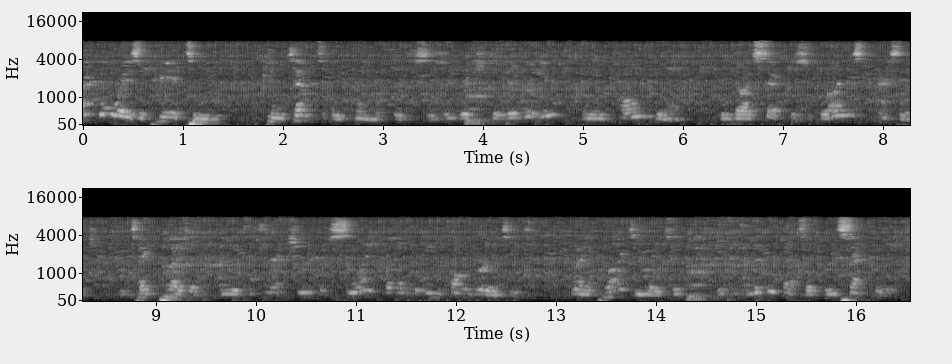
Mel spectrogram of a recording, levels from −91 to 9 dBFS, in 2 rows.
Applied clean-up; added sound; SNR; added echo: classical method WPE with log-MMSE.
